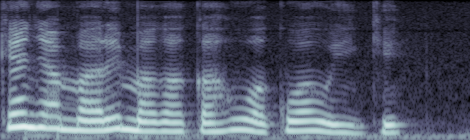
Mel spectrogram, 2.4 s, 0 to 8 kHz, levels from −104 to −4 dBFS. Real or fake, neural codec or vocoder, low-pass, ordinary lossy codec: real; none; none; none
